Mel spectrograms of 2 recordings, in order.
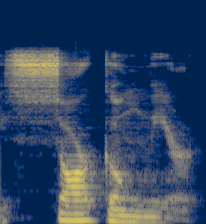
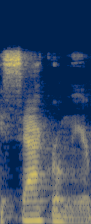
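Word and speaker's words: sarcomere: the what's called a sarom miror it's very easy to mispronounce that and say sacir because you want to flip the C and the r it's called sarom Mir and the cell short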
